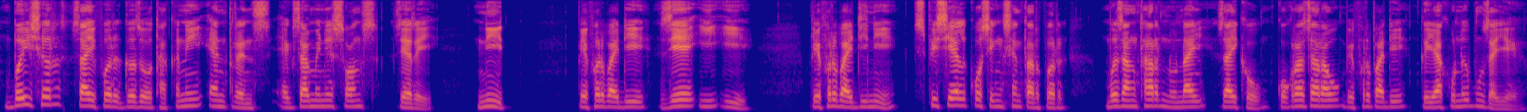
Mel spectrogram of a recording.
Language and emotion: Bodo, neutral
